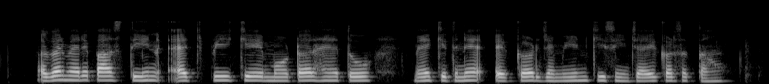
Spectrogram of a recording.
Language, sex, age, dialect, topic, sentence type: Hindi, male, 18-24, Marwari Dhudhari, agriculture, question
